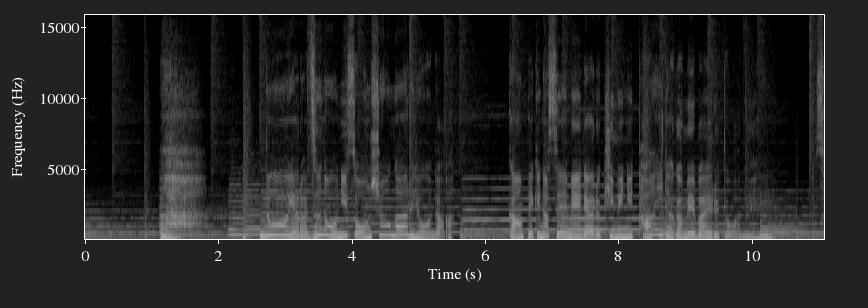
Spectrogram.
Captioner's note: sigh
